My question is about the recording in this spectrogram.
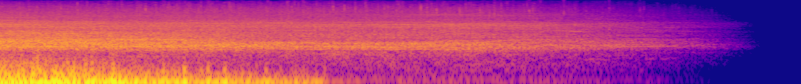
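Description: A deep rumble under a broad wash of noise, fading away after the end of heavy rock music: the low rumble stops about three seconds in, and the wash dies out to silence about seven seconds in.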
